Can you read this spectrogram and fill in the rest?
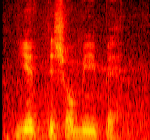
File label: I wont work, chamacoco; Puerto Diana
